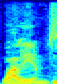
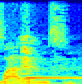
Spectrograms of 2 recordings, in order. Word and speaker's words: Walliams: Walliams. – Walliams.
